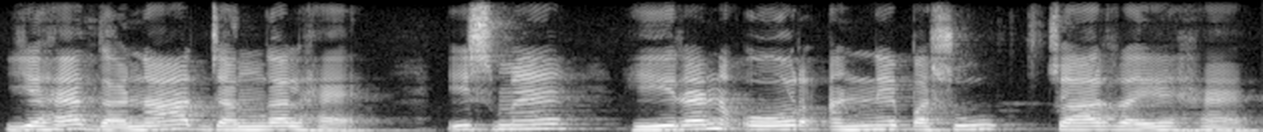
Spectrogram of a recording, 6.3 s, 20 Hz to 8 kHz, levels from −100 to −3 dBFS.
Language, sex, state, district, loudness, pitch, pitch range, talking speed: Hindi, female, Rajasthan, Jaipur, -13 LUFS, 215 Hz, 195-240 Hz, 115 wpm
